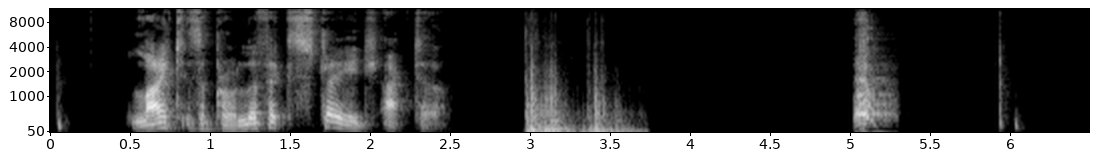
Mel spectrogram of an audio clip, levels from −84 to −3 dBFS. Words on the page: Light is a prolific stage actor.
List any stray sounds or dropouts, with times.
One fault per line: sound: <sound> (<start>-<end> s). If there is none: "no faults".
sound: thud (3.0-3.7 s)
sound: bark (5.0-5.3 s)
